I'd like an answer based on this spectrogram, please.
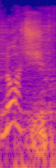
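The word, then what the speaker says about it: Knoch: And that's Daniel Noche. I was having a joke with him about his last name. K-N-O-C-H. You pronounce it. Noche.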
